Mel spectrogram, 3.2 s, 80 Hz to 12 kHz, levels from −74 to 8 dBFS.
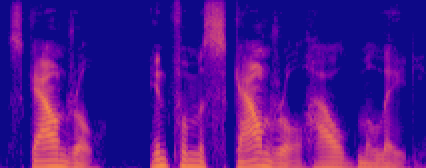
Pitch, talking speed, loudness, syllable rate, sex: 100 Hz, 95 wpm, -22 LUFS, 4.4 syllables/s, male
